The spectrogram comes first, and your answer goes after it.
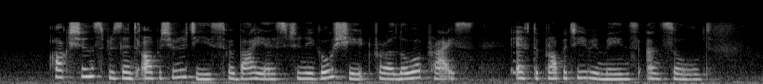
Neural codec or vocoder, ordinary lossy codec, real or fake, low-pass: none; none; real; 7.2 kHz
